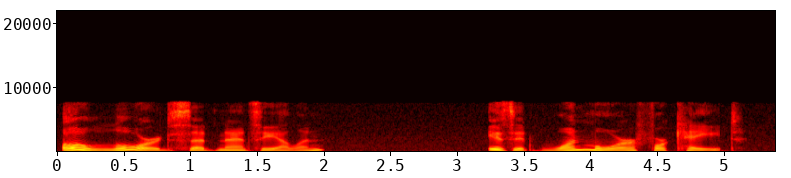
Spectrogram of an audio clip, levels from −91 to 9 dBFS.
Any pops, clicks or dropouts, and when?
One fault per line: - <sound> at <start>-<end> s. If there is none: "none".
none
